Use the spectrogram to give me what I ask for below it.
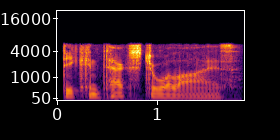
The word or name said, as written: decontextualize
